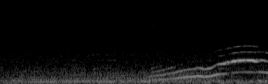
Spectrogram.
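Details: Domestic cat howling during a fight between two cats: after a quiet, noisy start, a single wail slides steadily upward and swells louder toward the end.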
